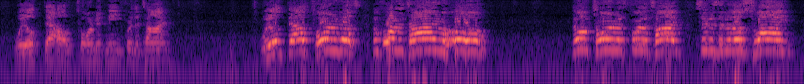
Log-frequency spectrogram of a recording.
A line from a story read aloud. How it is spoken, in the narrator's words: he exclaimed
